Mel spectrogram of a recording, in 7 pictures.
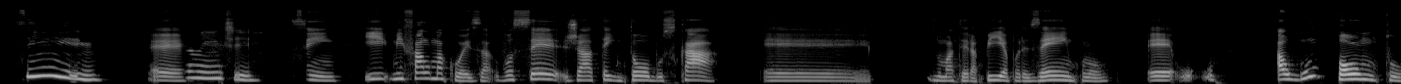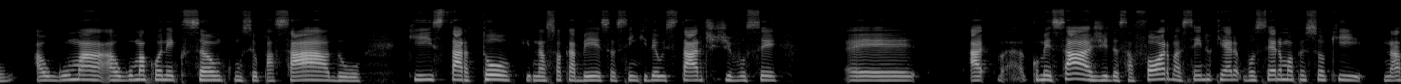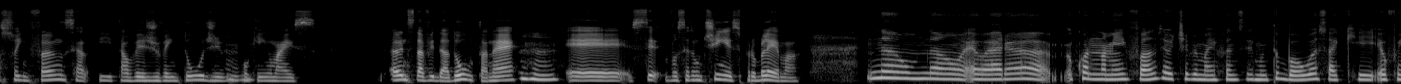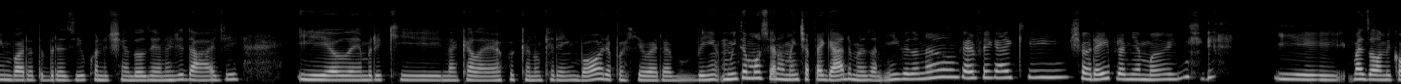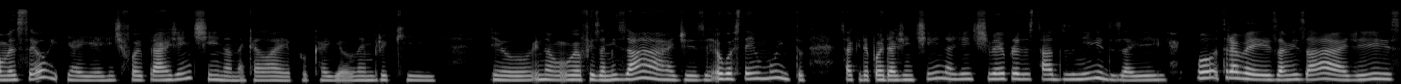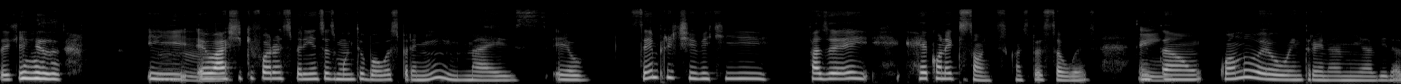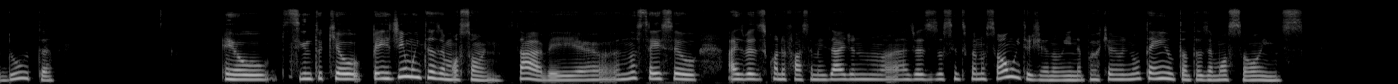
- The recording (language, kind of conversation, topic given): Portuguese, advice, Como posso começar a expressar emoções autênticas pela escrita ou pela arte?
- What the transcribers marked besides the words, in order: in English: "start"; tapping; put-on voice: "Não, eu quero ficar aqui"; chuckle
